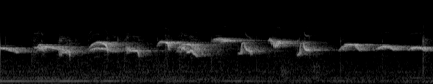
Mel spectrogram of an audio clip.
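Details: Female greater green leafbird singing a continuous run of warbled, slurred whistles around the same middle-high pitch, phrases rising and dipping about twice a second, with a steady low hum beneath.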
